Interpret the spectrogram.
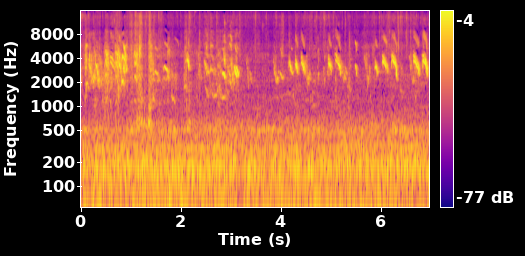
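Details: Chicks feeding on rice make quick high peeps in short bursts over a low background hum, the chirps growing busier and more rhythmic toward the end.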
